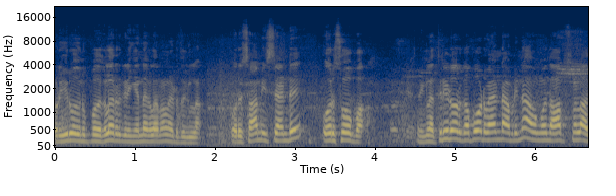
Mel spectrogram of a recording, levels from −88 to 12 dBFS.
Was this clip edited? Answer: yes; 2 cuts; at 1.9 s, 3.2 s

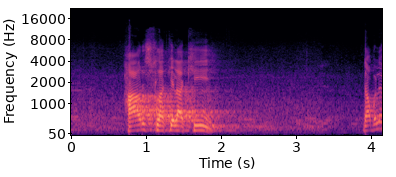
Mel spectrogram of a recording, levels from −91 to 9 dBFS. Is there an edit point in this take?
no; 0 cuts

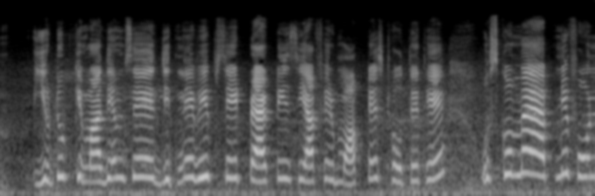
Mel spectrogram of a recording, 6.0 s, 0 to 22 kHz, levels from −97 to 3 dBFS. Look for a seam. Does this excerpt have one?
no; 0 cuts

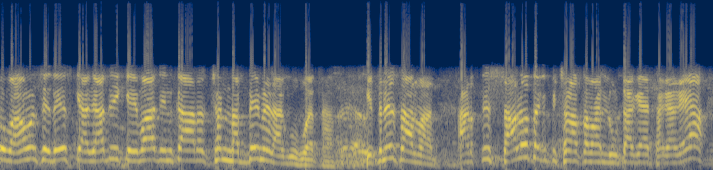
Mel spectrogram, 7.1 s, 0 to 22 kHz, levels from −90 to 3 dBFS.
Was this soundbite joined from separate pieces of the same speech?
no; 0 cuts

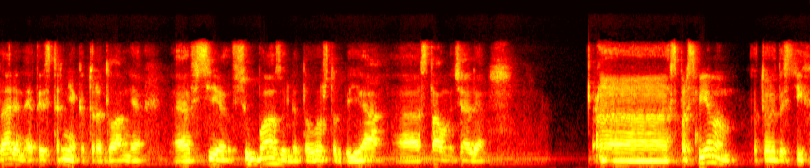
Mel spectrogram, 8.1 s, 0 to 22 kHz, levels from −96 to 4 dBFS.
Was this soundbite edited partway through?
no; 0 cuts

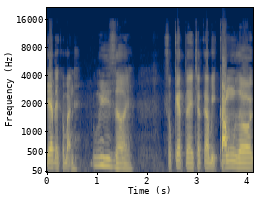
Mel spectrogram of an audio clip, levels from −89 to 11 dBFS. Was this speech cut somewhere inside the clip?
no; 0 cuts

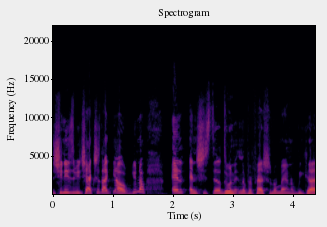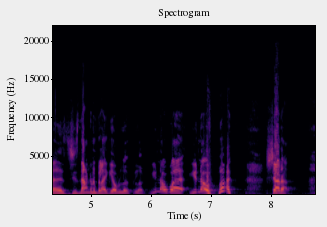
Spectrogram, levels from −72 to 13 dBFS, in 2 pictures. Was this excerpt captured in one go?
yes; 0 cuts

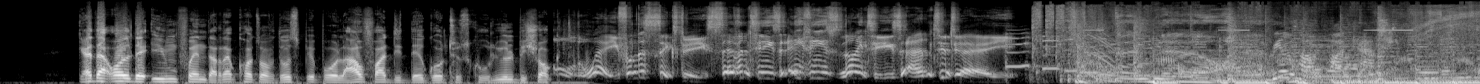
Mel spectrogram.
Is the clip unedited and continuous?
no; 1 cut; at 5.6 s

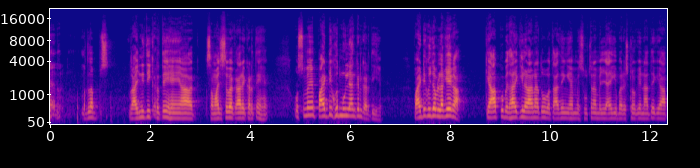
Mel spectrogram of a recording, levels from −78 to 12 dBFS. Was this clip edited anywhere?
no; 0 cuts

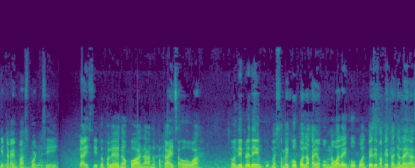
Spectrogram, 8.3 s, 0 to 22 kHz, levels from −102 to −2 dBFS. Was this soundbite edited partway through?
yes; 1 cut; at 1.2 s

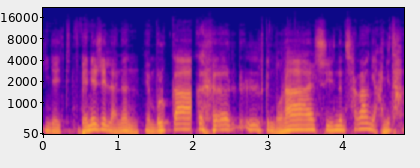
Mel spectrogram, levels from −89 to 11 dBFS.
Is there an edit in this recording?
no; 0 cuts

